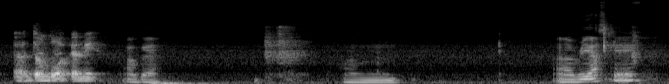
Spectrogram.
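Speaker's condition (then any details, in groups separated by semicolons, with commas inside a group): No condition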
